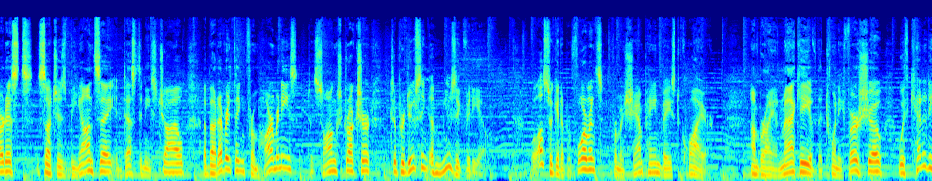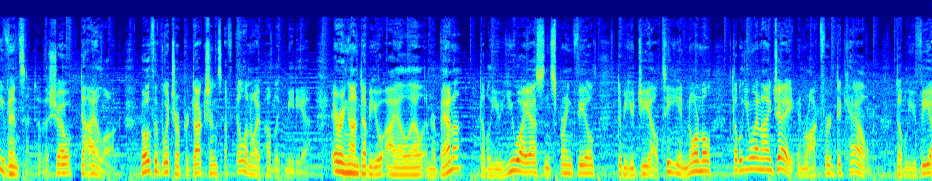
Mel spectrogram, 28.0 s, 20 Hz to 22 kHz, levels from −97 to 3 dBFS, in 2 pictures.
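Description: Three bursts of short concealed packet loss fall close together. Around 20 ms of audio each time failed to reach the decoder, and the receiver bridged the gap by extrapolating the preceding sound before crossfading back. The first, at 14.59 to 14.64 s, leaves a smear about 22 ms long; the second, at 14.90 to 14.93 s, is a brief smear of roughly 13 ms; the third, at 14.99 to 15.03 s, produces a wobble of about 25 ms.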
